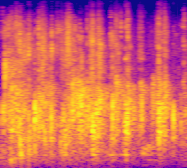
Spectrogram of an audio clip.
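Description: A conference audience applauds a speaker with dense, steady clapping from many hands that fills the short moment at moderate volume.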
